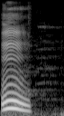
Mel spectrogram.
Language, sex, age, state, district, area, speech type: Kashmiri, male, 18-30, Jammu and Kashmir, Kupwara, rural, read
